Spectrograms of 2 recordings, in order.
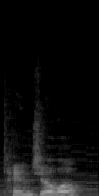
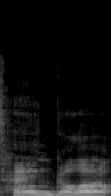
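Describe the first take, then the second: First: The name does not begin like 'tangle'. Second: The name begins like the word 'tangle'. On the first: This is how the game's announcer says it. "in Pokemon Stadium two they pronounce it Tangela" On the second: The name comes from the word tangle. "always made more sense to me because it's, you know, a tangle"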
